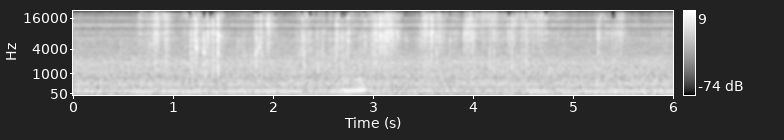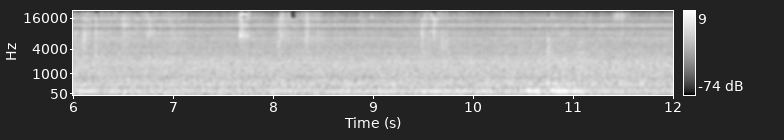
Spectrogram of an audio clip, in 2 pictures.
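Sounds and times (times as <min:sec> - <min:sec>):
low machine hum: 0:00.0 - 0:12.0.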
